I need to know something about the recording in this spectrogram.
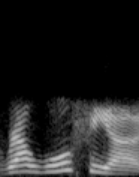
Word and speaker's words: Rauwolfia: Yeah, Rauwolfia. It's spelled R-O-W and then like wolf and then I-A.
